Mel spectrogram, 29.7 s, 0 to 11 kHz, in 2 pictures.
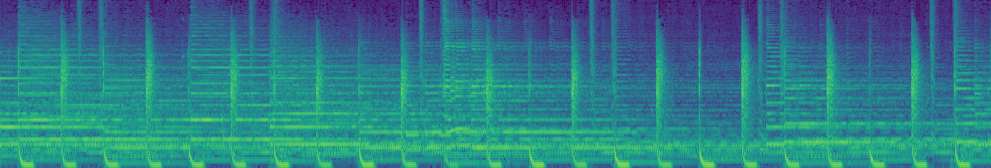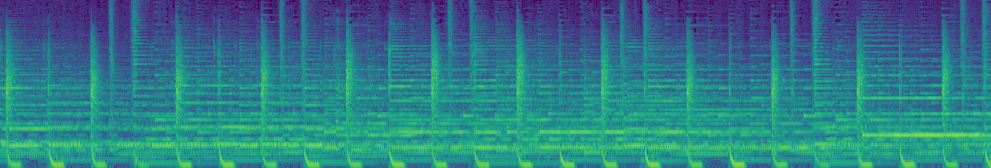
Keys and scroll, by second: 7.4 ctrl+z.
